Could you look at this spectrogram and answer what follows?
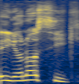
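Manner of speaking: dismissive, shutting-down tone, high and loud.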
